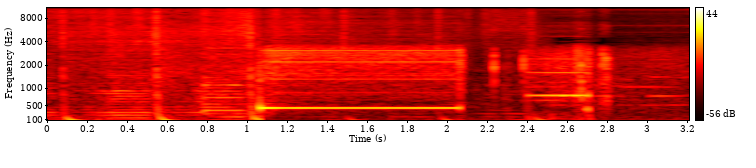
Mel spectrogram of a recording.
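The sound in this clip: Telephone dialing for a call: a long steady electronic tone, then a few short dial beeps, all over background music.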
